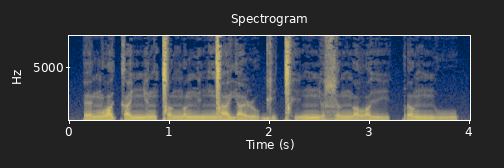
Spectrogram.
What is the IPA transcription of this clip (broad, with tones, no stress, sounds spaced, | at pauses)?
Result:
ɛ˨˥ ŋ lˠ i˦˨ k a˨˥ ɲ ɛ˦˨ ŋ ǀ ʌ˨˩˦ ŋ ʌ˨˩˦ ŋ ɾ i˩ ŋ ŋ͡ǀ a˧˥˧ j a˩ ɭ u˩ ɡ i˨˥ ǀʰ i˨˥ ŋ ɲ ə˨˩˦ ɮ ə˧˥˧ ŋ ə˦˨ lˠ i˧˥˧ | ɾ ʌ˦˨ ŋ ɲ u˨˩˦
